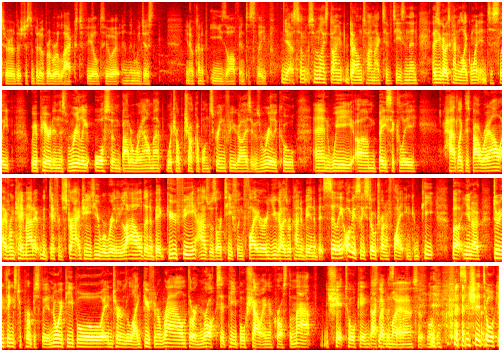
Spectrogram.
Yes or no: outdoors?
no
